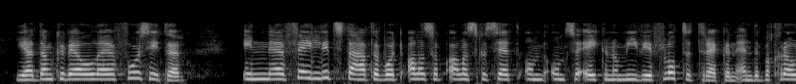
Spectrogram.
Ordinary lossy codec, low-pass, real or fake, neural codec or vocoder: none; 7.2 kHz; fake; codec, 16 kHz, 4.8 kbps, FACodec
